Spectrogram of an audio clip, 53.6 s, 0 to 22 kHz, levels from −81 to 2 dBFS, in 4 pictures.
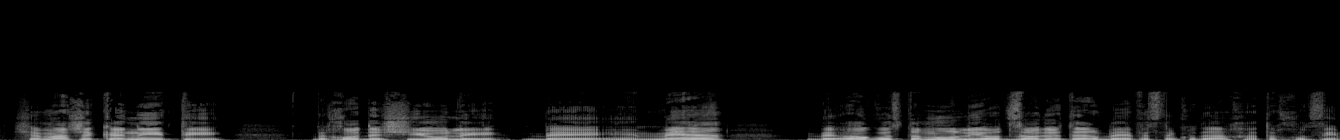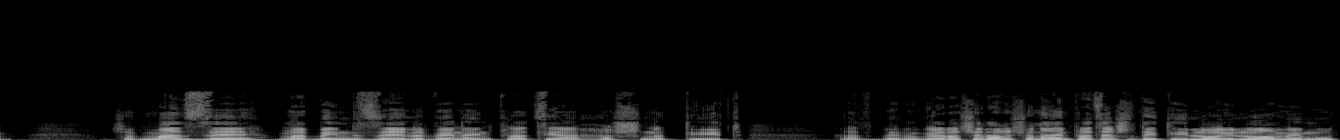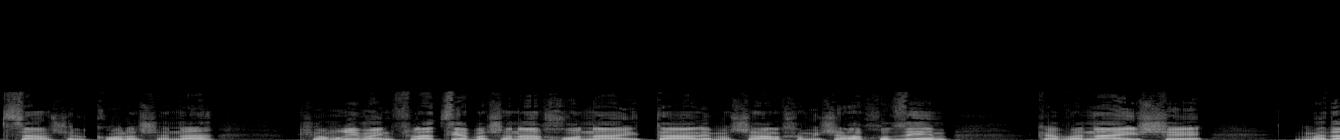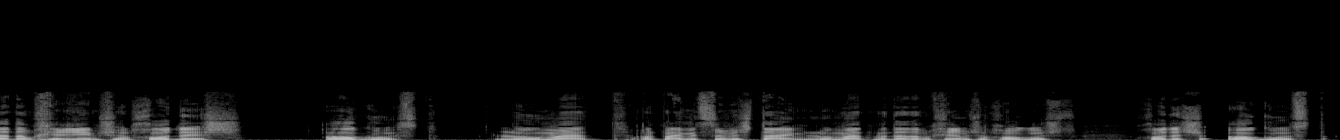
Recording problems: wrong speed and pitch; too slow and too low; 0.5 times normal speed

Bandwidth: 7.5 kHz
